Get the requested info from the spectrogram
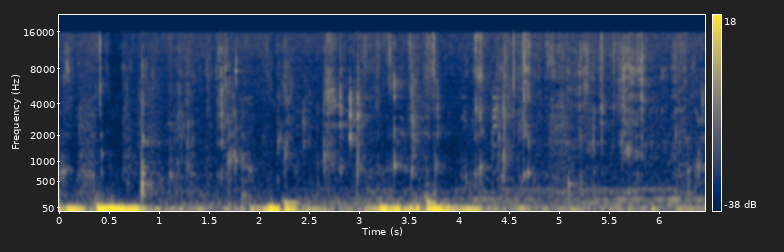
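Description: A dog chewing a mouthful of flaky pastry: a run of wet bites and crunches, loudest in the first second, easing off as it finishes and licks its lips.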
